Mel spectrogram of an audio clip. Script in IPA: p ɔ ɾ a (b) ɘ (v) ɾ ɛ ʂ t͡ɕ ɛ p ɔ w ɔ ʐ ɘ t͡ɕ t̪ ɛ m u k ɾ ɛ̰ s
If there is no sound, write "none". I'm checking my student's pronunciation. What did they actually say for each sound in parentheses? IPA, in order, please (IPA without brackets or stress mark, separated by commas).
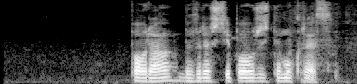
b, v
